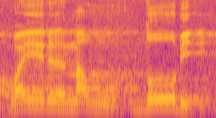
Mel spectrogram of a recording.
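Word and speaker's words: غير المغضوب: itu salah ya ujung lidah kita di langit-langit pengucapan l langsung bunyi d el D ghairil magdubi ghairil magdubi alaihim wad enam harakat dulu baru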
